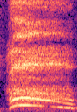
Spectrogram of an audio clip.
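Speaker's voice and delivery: sharp high gasp; startled gasp; nervous gasp. Acted. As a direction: catch her breath in fright. Nervous on the phone.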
